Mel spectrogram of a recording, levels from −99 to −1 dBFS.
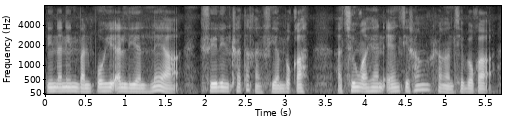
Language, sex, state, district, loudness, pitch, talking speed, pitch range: Mizo, male, Mizoram, Aizawl, -20 LUFS, 120 Hz, 295 wpm, 105-125 Hz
